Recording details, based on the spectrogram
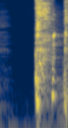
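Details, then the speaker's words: Two short, harsh, wet, phlegmy cough bursts from an adult. "Well, I have some phlegms in my throat right now that make me cough."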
